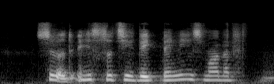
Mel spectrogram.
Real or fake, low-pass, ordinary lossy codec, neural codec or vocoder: fake; 7.2 kHz; AAC, 48 kbps; codec, 16 kHz, 0.5 kbps, FunCodec, trained on Chinese and English, 25 frames a second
